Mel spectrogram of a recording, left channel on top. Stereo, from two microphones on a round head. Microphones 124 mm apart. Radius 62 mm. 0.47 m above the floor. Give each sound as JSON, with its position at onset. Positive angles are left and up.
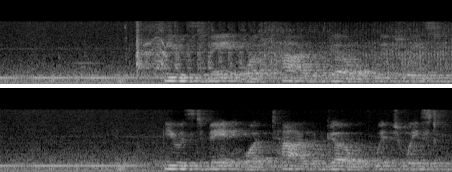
{"t": 1.6, "sound": "a man speaking", "side_deg": -35, "distance_m": 4.0}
